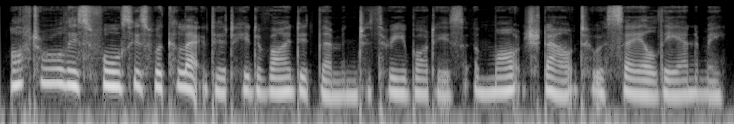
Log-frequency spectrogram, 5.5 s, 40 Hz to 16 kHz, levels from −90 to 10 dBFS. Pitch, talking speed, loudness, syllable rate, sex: 195 Hz, 205 wpm, -18 LUFS, 6.1 syllables/s, female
